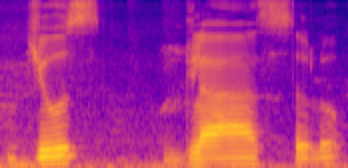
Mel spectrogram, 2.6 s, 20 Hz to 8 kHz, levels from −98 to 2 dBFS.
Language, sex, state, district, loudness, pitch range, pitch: Telugu, male, Andhra Pradesh, Sri Satya Sai, -15 LUFS, 90-110 Hz, 105 Hz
